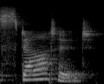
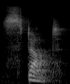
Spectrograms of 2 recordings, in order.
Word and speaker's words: start: now in this sentence many non-native speakers miss the long are vowel in the word start I often hear it pronounced as stunt or started sounds more like stuttered so make sure you're getting along our vowel there and also in the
